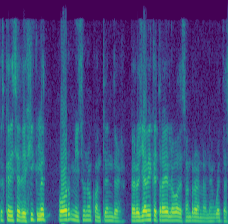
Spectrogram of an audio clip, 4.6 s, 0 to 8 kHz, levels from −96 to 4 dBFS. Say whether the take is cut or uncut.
uncut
